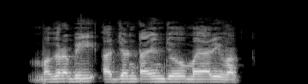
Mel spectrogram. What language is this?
Sindhi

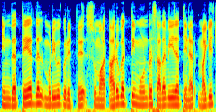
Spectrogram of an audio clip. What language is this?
Tamil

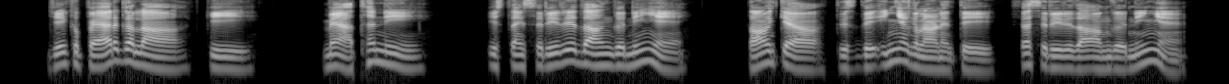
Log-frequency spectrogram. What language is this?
Kangri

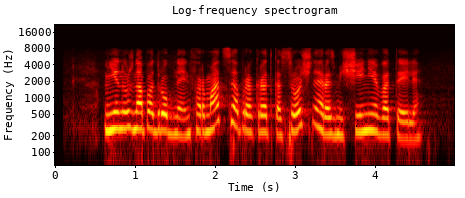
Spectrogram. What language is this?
Russian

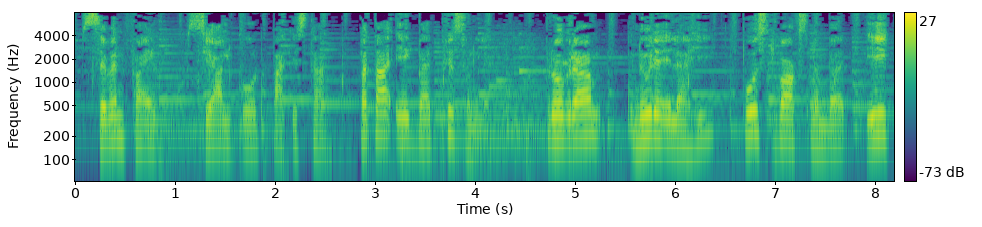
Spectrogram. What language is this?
Urdu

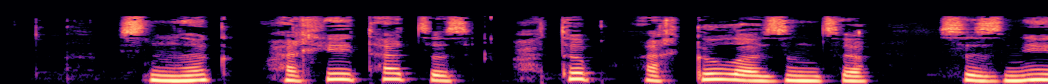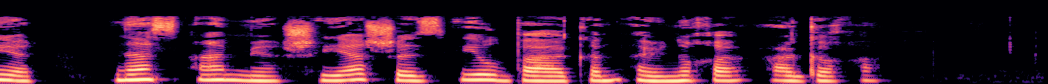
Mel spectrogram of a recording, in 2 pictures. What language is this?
Abkhazian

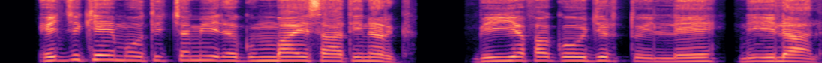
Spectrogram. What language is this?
Oromo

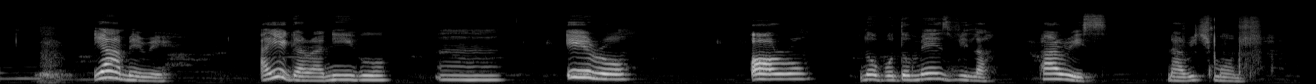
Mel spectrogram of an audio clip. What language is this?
Igbo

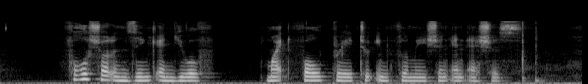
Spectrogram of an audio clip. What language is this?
English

